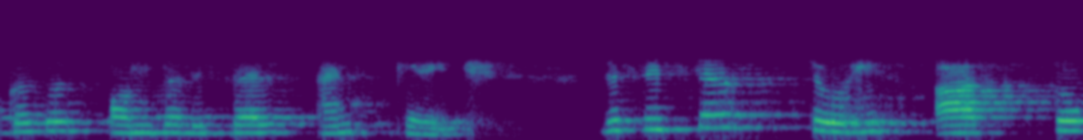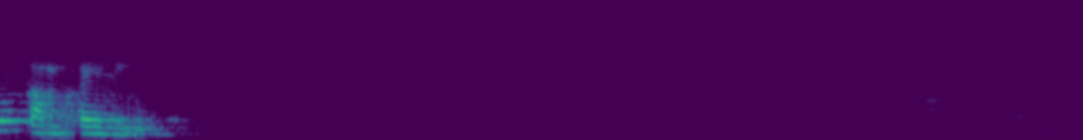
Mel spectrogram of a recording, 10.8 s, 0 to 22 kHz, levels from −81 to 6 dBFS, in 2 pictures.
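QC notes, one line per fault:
Throughout, G.729 codec. The speech has been squeezed through a low-bitrate telephone codec, most likely G.729A at 8 kbit/s. Each short frame is rebuilt from a vocal tract filter, a pitch predictor and a few pulses. That model gives the voice a rough, slightly synthetic edge, and the damage is plainly audible. The line band runs from about 150 Hz to 3.4 kHz, so the sound is thin and muffled, with no air on top.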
